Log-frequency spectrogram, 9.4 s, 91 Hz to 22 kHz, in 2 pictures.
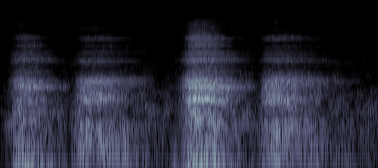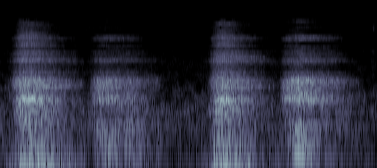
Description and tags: Male Slow Breathing 01
man, breathing, human, slow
